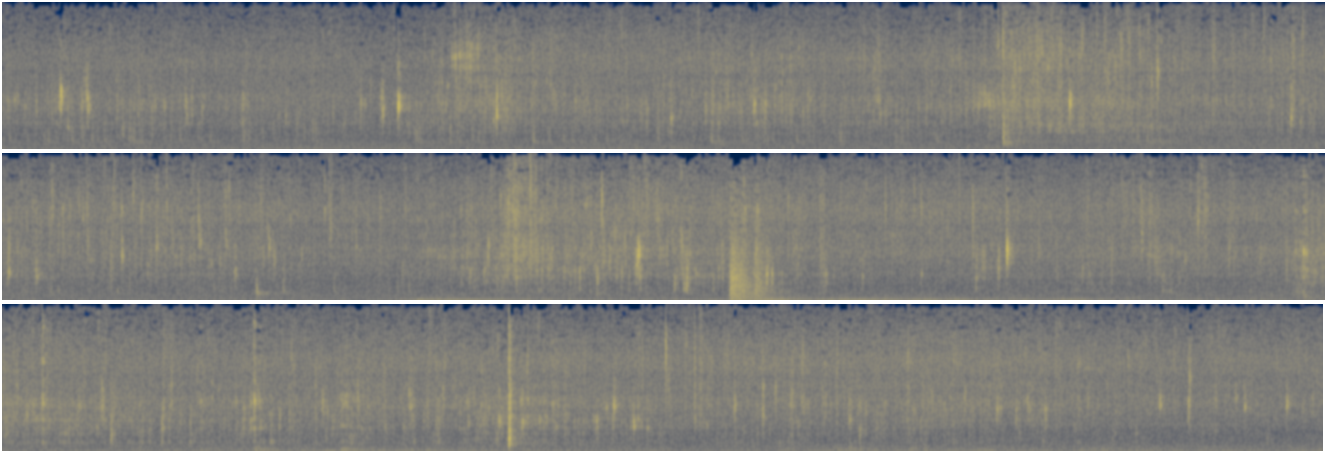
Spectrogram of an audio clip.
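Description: Tempura-battered vegetable slices frying in hot oil in a steel frying pan: a steady sizzle with scattered crackles and pops.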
